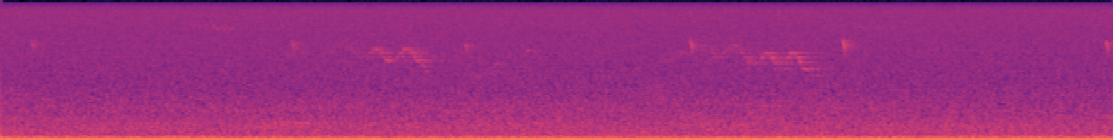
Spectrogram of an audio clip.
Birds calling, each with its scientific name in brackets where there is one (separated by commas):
Eastern Phoebe (Sayornis phoebe), Veery (Catharus fuscescens)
